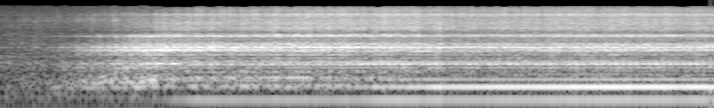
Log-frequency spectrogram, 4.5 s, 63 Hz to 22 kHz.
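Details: Pope motor, a three-phase motor wired single-phase with a 200 µF capacitor (two back-to-back DC capacitors) and fed from a variac up to 280 V, drawing 7 A. Hum climbs as voltage rises, then holds a smooth, steady tone with no knocking and no overheating; healthy.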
